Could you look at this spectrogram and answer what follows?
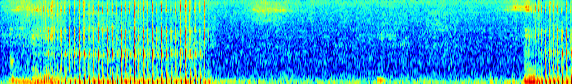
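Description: Long, low, fluttering snores with a rapid rattle, a quiet exhale between them, and another snore starting at the end: snoring.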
